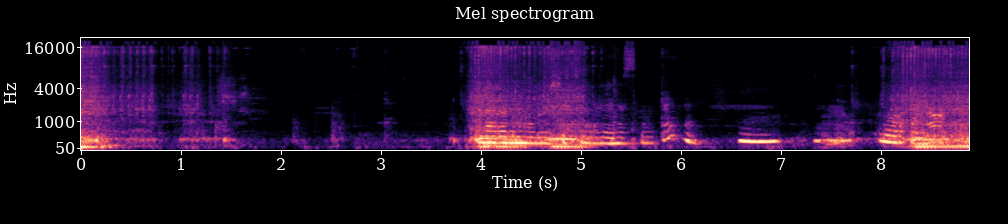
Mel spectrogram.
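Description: A sewing machine stitches fabric in short, loud bursts that start and stop, with a whirring drive and rapid needle rattle, interleaved with someone speaking between the runs.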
